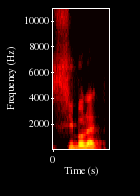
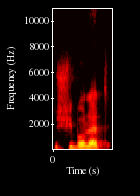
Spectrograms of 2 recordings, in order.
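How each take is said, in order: First: The word begins with an 's' sound. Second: The word begins with a 'sh' sound. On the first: The speaker belongs to the Ephraimites. "les Éphraïmites prononçaient Siboleth" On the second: The speaker belongs to the Gileadites. "les Giladides prononcent Shiboleth"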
